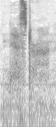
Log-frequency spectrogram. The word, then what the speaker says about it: Nastaran: was a woman named Nastaran Shams. Okay, that's pronounced Nastaran in New English, by the way, but she goes by Nast.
